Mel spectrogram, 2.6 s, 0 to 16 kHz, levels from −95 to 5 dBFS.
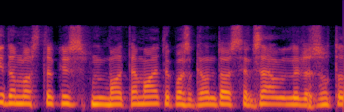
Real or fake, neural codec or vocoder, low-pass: fake; codec, 16 kHz, 1 kbps, FunCodec, trained on LibriTTS, 50 frames a second; 7.2 kHz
